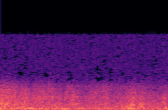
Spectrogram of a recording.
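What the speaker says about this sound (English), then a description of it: "the city of Rome is racked by a wild electrical storm." A wild electrical storm over ancient Rome, staged as a radio-drama effect, gives a loud, dense rumble of thunder and rushing rain that fills the whole short stretch with no voices.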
